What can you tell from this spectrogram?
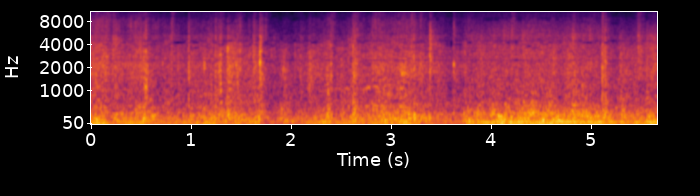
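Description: A fishing boat's engine runs steadily under a rush of water spray, with frequent sharp knocks and slaps on deck as crew jerk tuna aboard on poles.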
